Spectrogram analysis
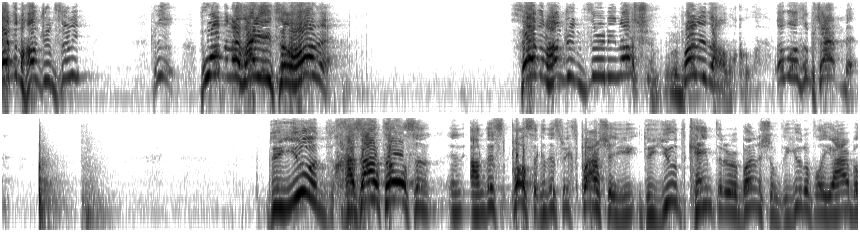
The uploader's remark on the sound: Shiur recorded in Yeshivas Ohr Reuven, Monsey, NY.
